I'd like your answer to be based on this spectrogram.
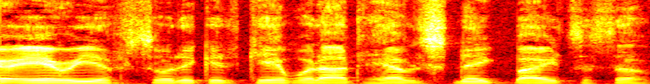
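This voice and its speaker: This man has an American accent and a dark, mellow tone. His pitch is medium and his pace moderate. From Texas. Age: 80s+. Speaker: retired police officer. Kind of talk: radio interview. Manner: halting.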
